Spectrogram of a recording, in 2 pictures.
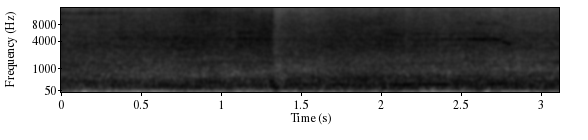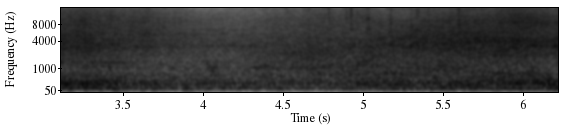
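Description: Race car engines roar as cars drive past.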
